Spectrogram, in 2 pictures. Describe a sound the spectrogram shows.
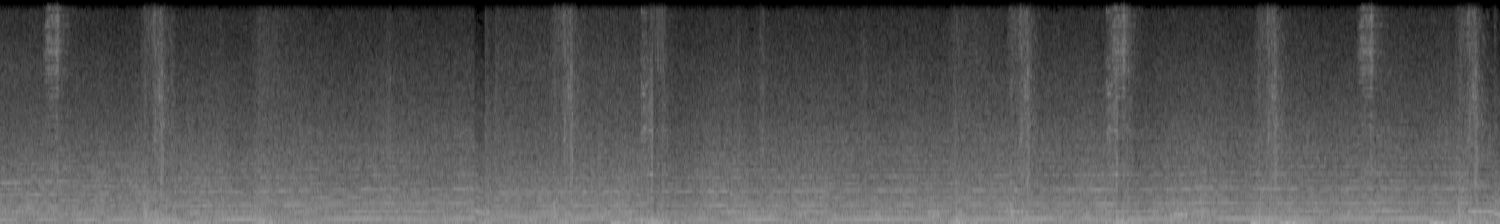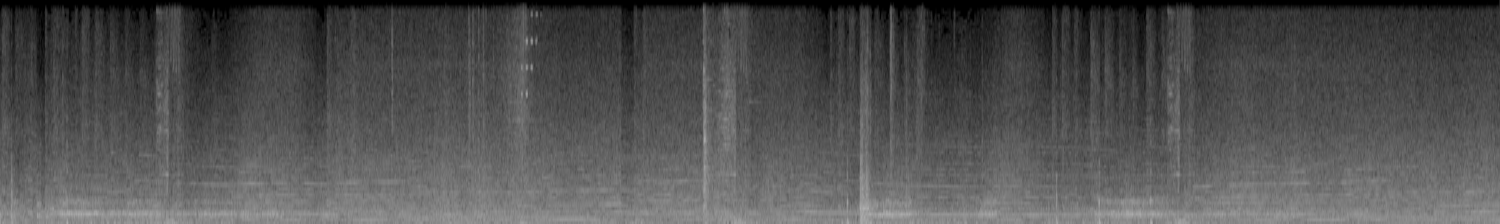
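A racing car engine roars at high revs, shifting gears as it speeds and slows.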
